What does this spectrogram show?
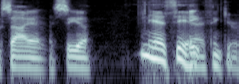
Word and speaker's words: Sia: I always say her name wrong. Sia.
